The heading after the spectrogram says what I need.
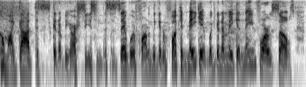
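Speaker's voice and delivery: overjoyed, tearful, fast, swooping excited voice. Retelling own past words while watching the game: retelling own tearful excitement. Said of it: "and I'm tearing".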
